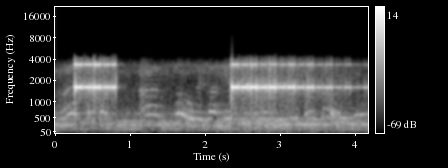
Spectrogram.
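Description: Electronic alert tone from an iPod Touch 4th generation's speaker: a short beep, then a longer one about two seconds later that fades away, both at the same steady high pitch.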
